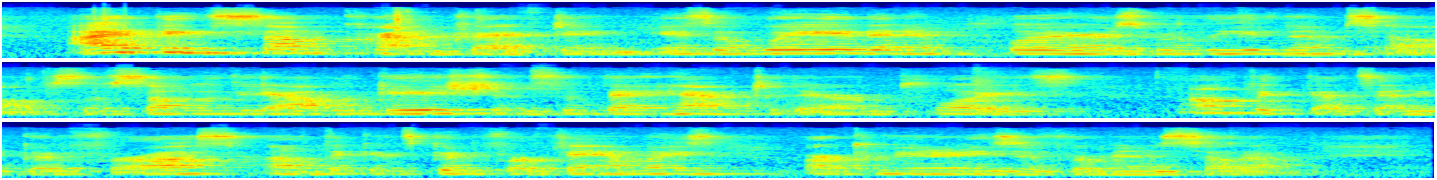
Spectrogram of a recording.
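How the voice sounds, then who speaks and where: A woman with an American accent, medium in pitch, at a very fast pace, amid noticeable background noise and audible room echo. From Wisconsin, Janesville. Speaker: gubernatorial candidate. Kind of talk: political forum answer.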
